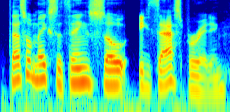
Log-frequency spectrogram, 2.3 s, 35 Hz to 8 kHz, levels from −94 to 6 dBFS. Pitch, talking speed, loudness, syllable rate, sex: 135 Hz, 180 wpm, -20 LUFS, 6.0 syllables/s, male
